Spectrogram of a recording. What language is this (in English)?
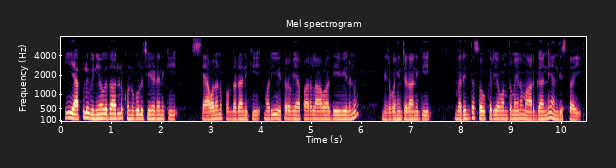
Telugu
